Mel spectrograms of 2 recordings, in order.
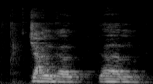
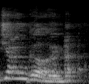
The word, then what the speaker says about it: Django: You haven't seen Django? Jesus Christ. It's long as fuck, but it's so good. And Quentin Tarantino's voice in it is fucking weird as shit. The D is silent, hillbilly.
